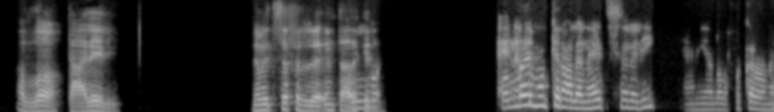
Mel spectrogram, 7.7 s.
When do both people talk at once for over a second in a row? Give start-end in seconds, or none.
none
